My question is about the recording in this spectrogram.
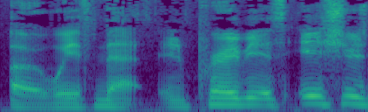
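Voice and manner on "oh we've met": ordinary delivery, nothing marked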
